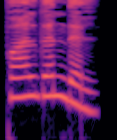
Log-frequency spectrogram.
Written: ಪಾಲ್ಗಂದಲ್

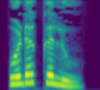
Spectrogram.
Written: ಒಡಕಲು

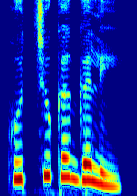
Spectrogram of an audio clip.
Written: ಹುಚ್ಚುಕಗ್ಗಲಿ

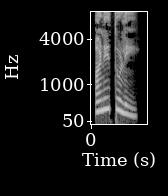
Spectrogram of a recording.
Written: ಅಣಿತುಳಿ

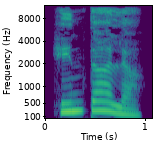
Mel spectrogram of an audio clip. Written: ಹಿಂತಲೆ

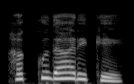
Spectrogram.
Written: ಹಕ್ಕುದಾರಿಕೆ

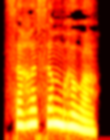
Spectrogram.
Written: ಸಹಸಂಭವೆ

